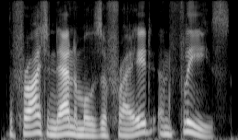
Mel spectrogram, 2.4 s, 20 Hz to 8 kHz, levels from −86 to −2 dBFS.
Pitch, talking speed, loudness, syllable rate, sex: 150 Hz, 175 wpm, -20 LUFS, 5.7 syllables/s, male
